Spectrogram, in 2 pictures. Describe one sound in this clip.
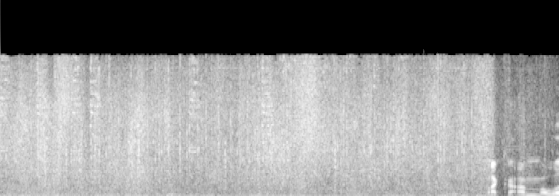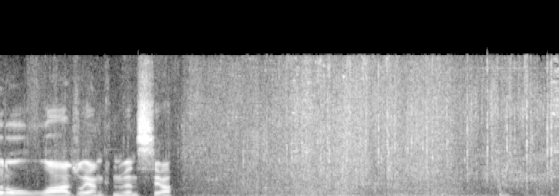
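Magic blasts and crackling bursts of energy rumble and hiss in a fast fight.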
